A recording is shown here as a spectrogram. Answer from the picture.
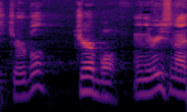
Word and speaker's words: GRBL: Actually, I think the correct way to say it is gerbal.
